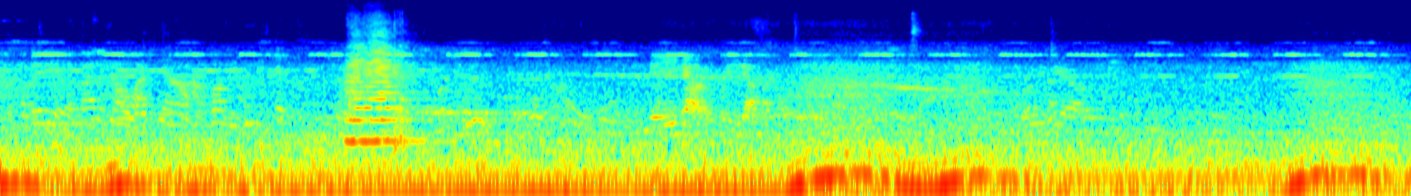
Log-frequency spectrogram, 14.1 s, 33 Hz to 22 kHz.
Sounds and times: traffic noise 0.0 - 14.1

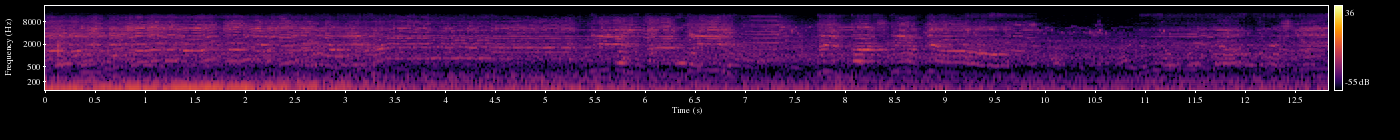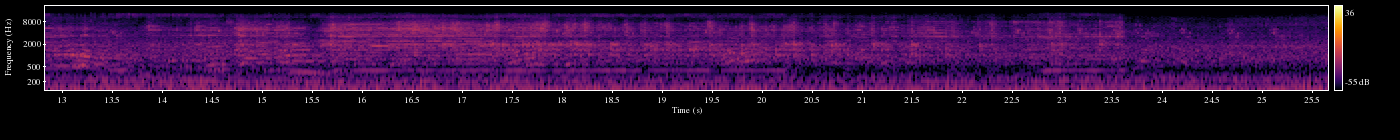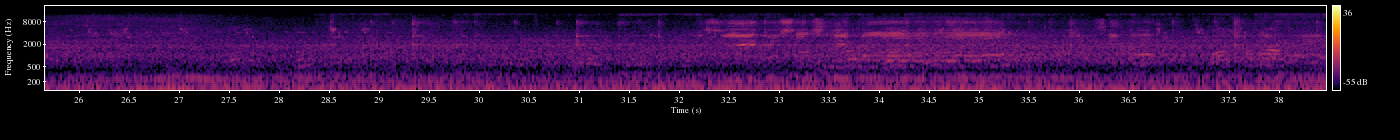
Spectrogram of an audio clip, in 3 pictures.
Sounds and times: drone of heavy traffic 0.0 - 38.4

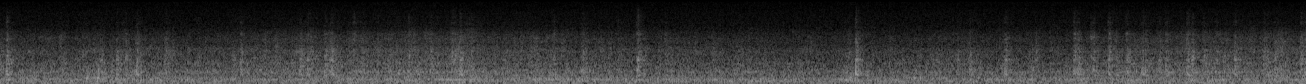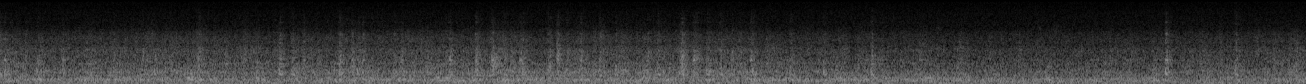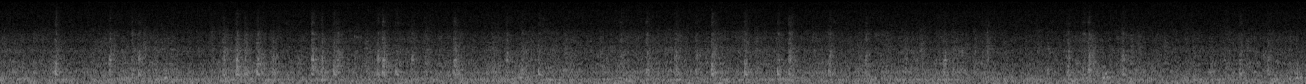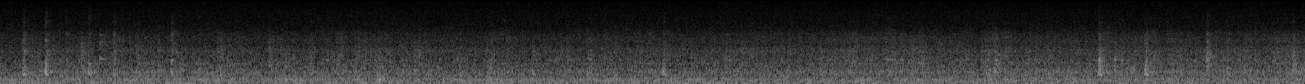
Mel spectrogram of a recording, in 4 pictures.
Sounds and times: Rain at Night 0.0 - 52.2

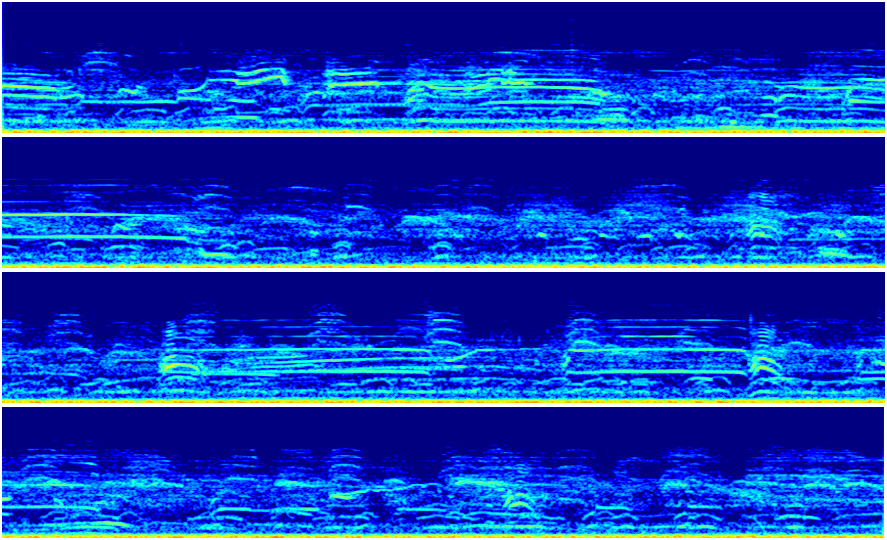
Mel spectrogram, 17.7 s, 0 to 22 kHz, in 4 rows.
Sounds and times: black-headed gull 0.0 - 17.6
canada goose 0.0 - 17.6
herring gull 0.0 - 17.6
ringed plover 0.0 - 17.6

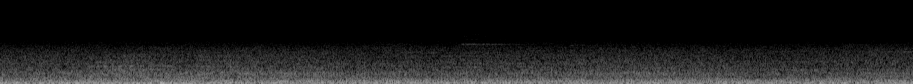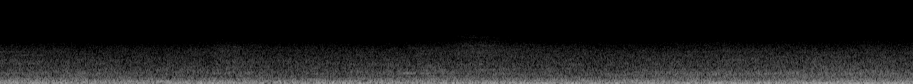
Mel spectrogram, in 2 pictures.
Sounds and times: traffic reverbing in the tube like architecture construction 0.0 - 18.2

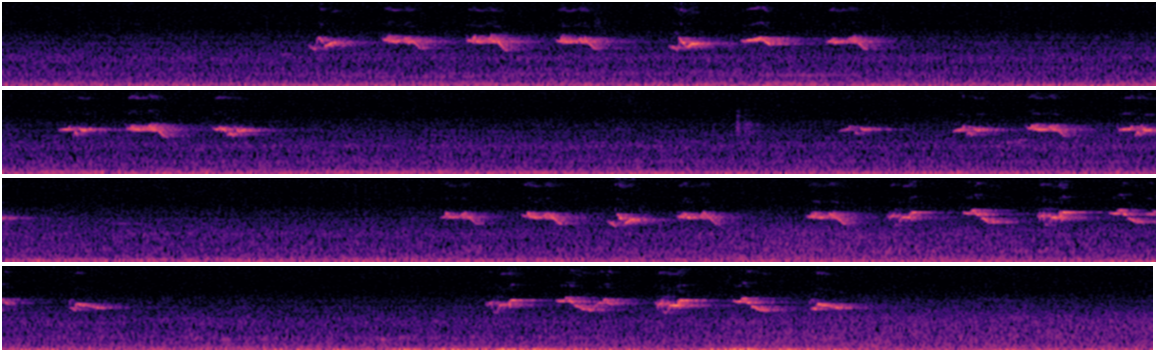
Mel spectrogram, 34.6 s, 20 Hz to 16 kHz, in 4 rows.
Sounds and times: Robin singing 2.3 - 6.8
Robin singing 9.0 - 10.9
Robin singing 14.1 - 18.4
Robin singing 20.6 - 27.8
Robin singing 29.5 - 32.6

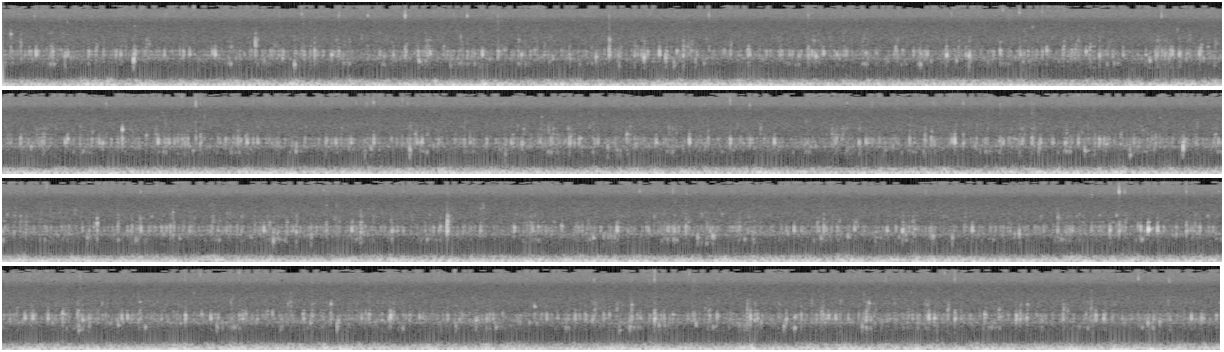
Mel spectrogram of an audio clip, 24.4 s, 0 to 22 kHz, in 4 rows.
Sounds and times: water flows from pond into stream 0.0 - 24.3

